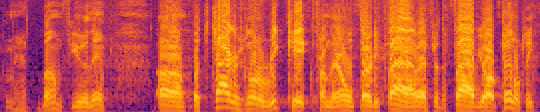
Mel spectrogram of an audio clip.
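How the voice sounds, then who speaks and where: Easygoing sportscaster, mid-pitched, casual local broadcast. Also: male voice, quick pace, vocal fry, no echo, poor audio. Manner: easygoing, joking between plays. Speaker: play-by-play announcer. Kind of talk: relaxed local sports commentary.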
